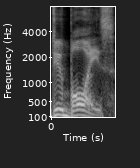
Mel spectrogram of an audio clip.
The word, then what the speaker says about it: Dubois: Dubois Dubois No, but it's like Dewboys. It's like D E W hyphen boys.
